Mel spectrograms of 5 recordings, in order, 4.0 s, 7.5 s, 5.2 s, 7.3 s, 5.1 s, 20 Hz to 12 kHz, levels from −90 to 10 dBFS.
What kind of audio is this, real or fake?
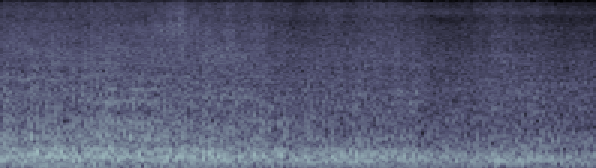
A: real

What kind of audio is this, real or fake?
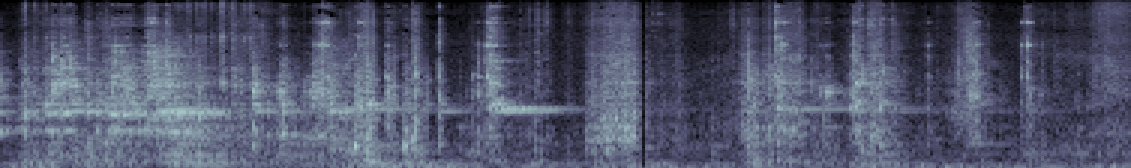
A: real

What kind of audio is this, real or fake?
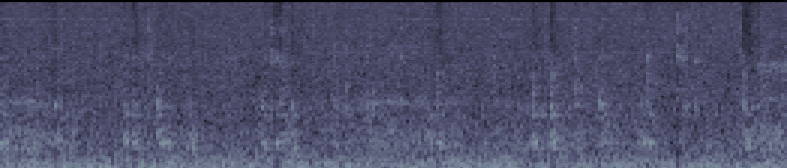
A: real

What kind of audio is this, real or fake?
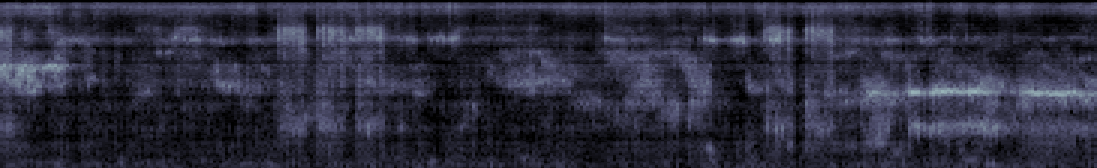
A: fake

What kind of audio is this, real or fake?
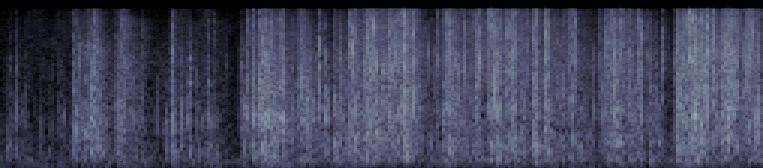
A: real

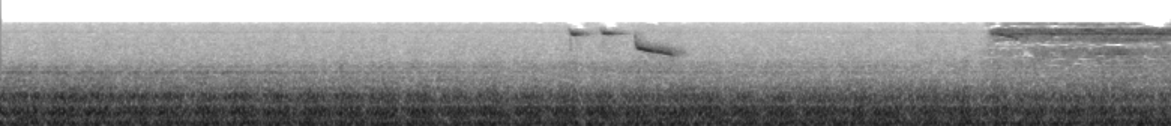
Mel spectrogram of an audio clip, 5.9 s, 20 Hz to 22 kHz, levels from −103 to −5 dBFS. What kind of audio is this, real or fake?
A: real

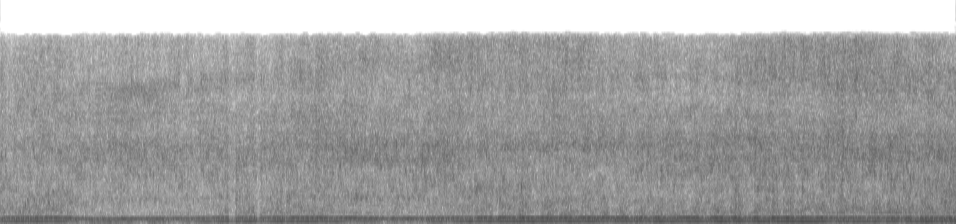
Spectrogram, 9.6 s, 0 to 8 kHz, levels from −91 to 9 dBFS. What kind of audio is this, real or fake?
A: fake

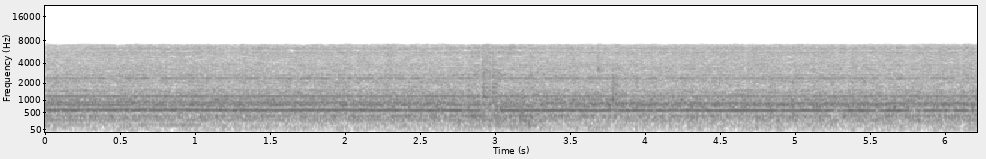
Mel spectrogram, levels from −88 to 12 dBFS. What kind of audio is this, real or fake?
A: real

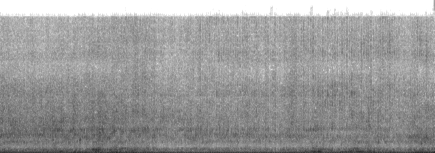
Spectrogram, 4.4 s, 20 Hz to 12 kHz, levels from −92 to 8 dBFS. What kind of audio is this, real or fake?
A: fake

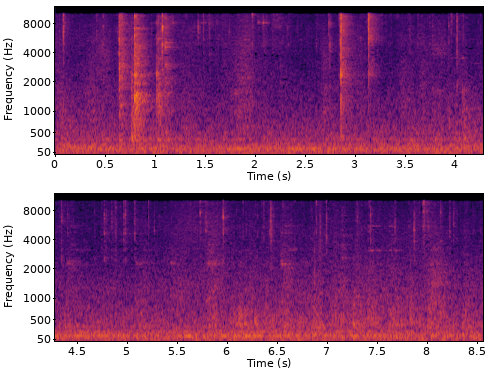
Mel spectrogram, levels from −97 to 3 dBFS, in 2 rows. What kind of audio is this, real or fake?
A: real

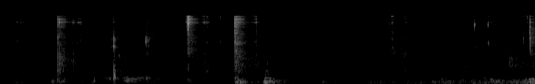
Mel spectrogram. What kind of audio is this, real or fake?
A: fake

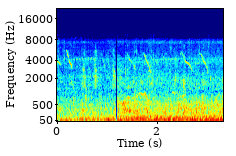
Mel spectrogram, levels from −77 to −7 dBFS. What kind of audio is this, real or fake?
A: real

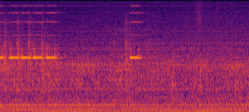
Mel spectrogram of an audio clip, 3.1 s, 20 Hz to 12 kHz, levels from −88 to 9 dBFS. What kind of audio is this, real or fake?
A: real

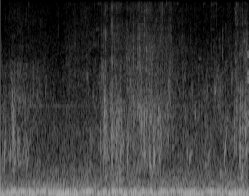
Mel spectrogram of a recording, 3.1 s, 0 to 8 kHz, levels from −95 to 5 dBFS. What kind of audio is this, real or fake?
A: real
